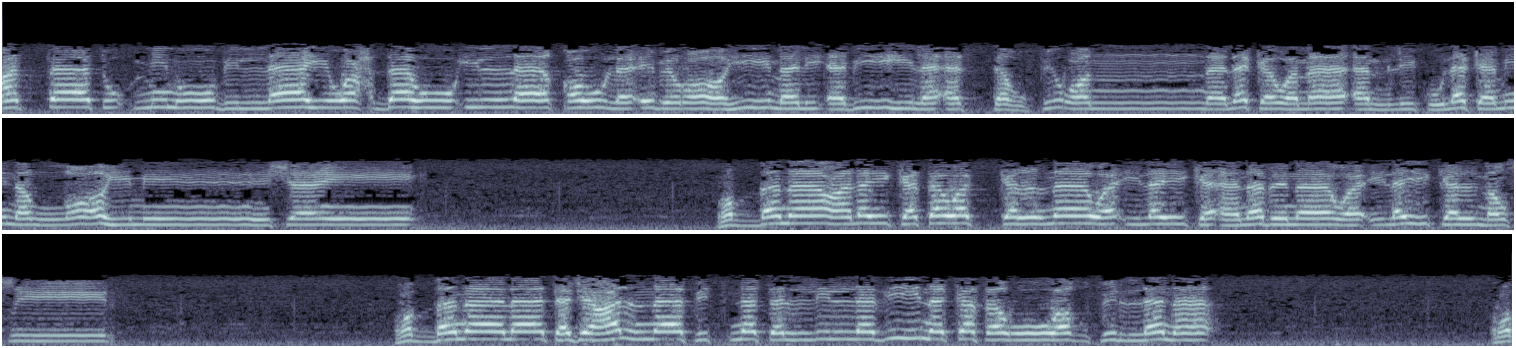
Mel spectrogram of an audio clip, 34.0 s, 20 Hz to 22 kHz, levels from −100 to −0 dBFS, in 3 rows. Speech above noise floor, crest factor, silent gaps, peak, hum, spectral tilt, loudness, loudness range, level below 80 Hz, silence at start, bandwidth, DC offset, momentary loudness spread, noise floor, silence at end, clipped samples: 31 dB; 18 dB; none; -4 dBFS; none; -9 dB/octave; -20 LUFS; 9 LU; -52 dBFS; 0 s; 4.9 kHz; under 0.1%; 11 LU; -51 dBFS; 0 s; under 0.1%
